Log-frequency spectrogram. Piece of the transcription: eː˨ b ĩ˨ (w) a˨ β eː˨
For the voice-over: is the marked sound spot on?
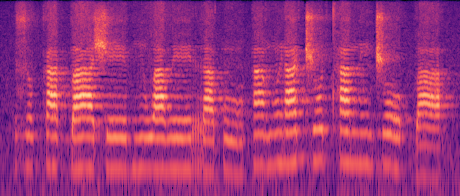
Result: yes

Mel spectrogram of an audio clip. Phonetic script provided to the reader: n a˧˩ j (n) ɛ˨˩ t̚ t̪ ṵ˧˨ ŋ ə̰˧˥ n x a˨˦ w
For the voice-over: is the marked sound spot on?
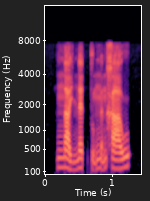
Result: yes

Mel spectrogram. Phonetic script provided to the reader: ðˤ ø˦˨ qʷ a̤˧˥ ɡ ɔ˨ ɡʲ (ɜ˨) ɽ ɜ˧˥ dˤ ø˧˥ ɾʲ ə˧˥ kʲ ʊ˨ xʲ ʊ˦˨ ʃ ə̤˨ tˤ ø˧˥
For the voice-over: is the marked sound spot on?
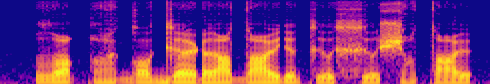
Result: no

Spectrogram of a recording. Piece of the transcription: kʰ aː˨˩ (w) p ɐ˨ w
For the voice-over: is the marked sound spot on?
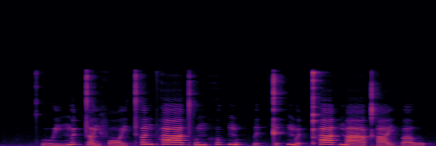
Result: no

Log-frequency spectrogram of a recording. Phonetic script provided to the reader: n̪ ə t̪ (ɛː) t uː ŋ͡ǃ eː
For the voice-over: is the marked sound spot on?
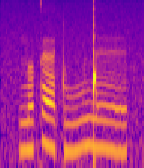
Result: yes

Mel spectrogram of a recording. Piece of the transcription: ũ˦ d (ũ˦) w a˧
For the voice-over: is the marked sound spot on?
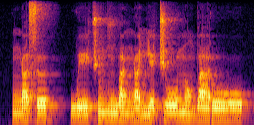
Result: no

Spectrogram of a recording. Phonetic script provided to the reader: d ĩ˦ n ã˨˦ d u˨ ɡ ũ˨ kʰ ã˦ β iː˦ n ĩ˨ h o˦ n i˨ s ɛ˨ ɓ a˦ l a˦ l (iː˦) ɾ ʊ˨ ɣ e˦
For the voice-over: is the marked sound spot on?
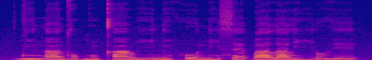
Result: no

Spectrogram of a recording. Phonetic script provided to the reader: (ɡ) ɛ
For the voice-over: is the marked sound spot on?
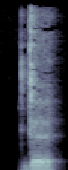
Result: yes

